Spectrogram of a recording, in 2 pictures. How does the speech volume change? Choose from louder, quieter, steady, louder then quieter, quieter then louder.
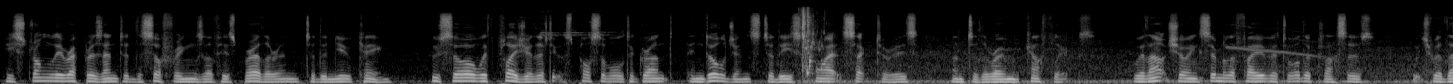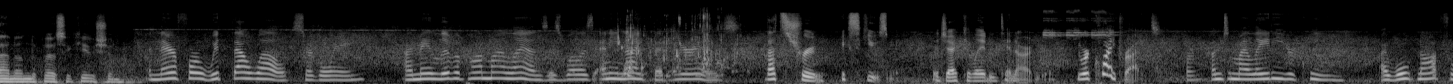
steady.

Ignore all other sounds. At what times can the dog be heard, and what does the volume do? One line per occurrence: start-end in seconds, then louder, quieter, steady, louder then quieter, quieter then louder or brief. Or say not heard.
not heard.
